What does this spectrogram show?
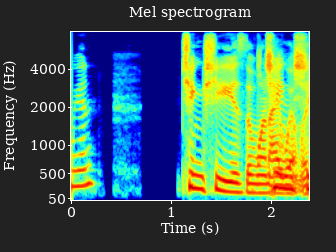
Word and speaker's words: Ching Shih: Ching Shih is the one I went with, but there's 3 different names but they all mean variations of her husband's name.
